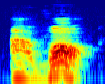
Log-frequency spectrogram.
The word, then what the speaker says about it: avó: Avô, avô, avó, a gente abre a boca.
